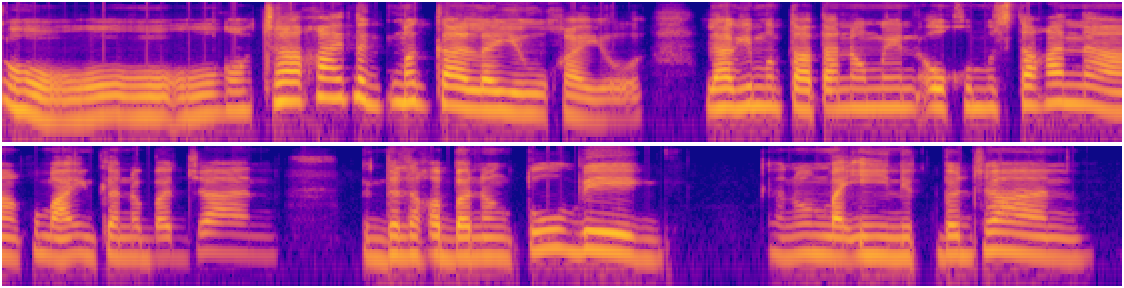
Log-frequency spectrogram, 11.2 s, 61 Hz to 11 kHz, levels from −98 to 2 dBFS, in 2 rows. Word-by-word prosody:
Oo, 165 - 0 0.6
oo, 200 - -3
'tsaka 285 +1 +6
kahit 320 +1 +4
nag 280 -6 +1
magkalayo 220 -8 +3
kayo 155 -3 -3 0.3
lagi 225 +1 +4
mong 235 -1 -4
tatanungin, 220 +1 0
"Oh, 225 - +4
kumusta 225 +2 0
ka 265 - +4
na 210 -7 0
kumain 190 -1 -1
ka 200 - -4
na 185 -1 -8
ba 185 0 -6
diyan? 210 0 -6 0.5
Nagdala 200 +2 -2
ka 200 +1 -1
ba 190 - +4
ng 190 -1 -4
tubig?" 230 -4 +1 0.6
Gano'n. 200 +1 -8
Mainit 190 0 0
ba 200 0 -2
diyan? 195 -4 -2
205 Hz, 150 wpm, -20 LUFS, 190-225 Hz, 0.6 s, tsaka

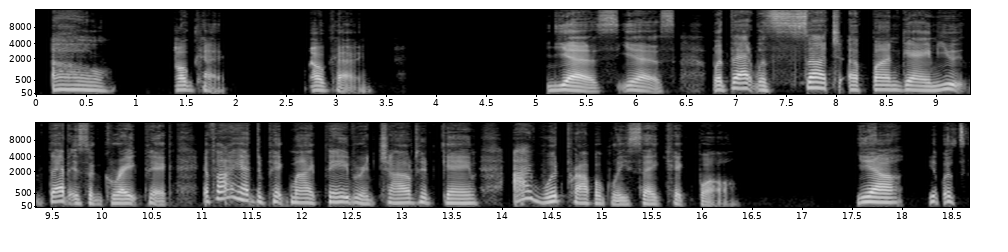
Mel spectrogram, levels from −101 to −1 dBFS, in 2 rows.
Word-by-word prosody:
Oh. 150 -5 -3 0.7
Okay. 150 -2 -1 0.9
Okay. 140 -3 -2 1.8
Yes, 135 -7 +4
yes. 140 -5 -1 0.4
But 155 0 0
that 195 -1 +5
was 145 -3 -2
such 215 +4 +4
a 150 - +1
fun 155 -2 +2
game. 140 -2 +1
You 170 +3 -1 0.2
that 195 +2 +3
is 140 0 -4
a 140 - -1
great 140 +4 +1
pick. - - -4 0.3
If - - -5
I 290 +3 +3
had 240 - +1
to 180 - -3
pick 185 +5 -5
my 155 -3 0
favorite 170 - -2
childhood 155 +1 -2
game, 145 -1 0 0.3
I 295 +1 +1
would 195 - 0
probably 135 -9 -1
say 120 0 -2
kickball. - - -6 1.2
Yeah. 170 -1 +6 0.3
It 195 - -4
was 190 -3 -2
150 Hz, 110 wpm, -26 LUFS, 140-175 Hz, 1.8 s, Yeah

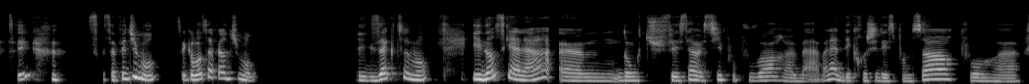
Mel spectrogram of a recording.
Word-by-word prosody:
tu - - +2
sais? 410 - -2 0.6
Ça - - -10
ça 195 - -1
fait 260 - +2
du 335 - +8
monde, 225 -4 +4 0.2
ça - - -4
commence 225 +7 +3
à 330 - +1
faire 280 -1 +1
du 260 -1 -1
monde. 225 - -1 1.0
Exactement 225 - +1 0.4
et 235 -1 +8
dans 260 +5 +7
ce - - -5
cas-là, 230 +5 +3
hem 170 -3 -2
donc 180 0 -1
tu 180 - -4
fais 180 -2 -1
ça 210 +3 +1
aussi 190 +3 -1
pour 210 +1 -13
pouvoir 180 -2 -5
bah, 145 - -7
voilà, 230 +5 -1
décrocher 165 -1 -3
des 155 - -2
sponsors, 220 +12 +1
pour 155 -2 -4
heu, 140 0 -6
190 Hz, 190 wpm, -25 LUFS, 165-235 Hz, 1.0 s, du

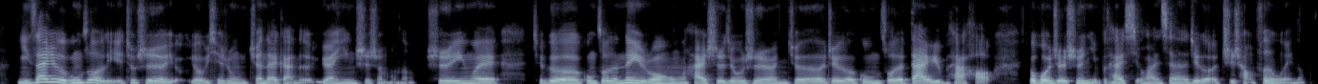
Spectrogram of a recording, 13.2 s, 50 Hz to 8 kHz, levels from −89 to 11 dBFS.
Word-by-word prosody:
你 180 -4 -2
在 275 +7 +5
这 285 0 +3
个 235 -4 +5
工 225 +2 +3
作 240 -2 +2
里 190 - -3
就 225 - -5
是 210 -5 +1
有 165 - -6
有 155 -2 -2
一 - - -4
些 205 +5 -5
这 200 - -4
种 180 -4 -4
倦 200 - -2
怠 180 -2 +1
感 210 - -3
的 230 0 -6
原 165 -11 -2
因 175 +2 -3
是 190 - -5
什 230 +4 -8
么 220 -1 -11
呢？ 215 +2 -11
是 200 -2 -1
因 195 +1 0
为 190 -3 +1 0.3
这 210 - -8
个 175 -4 +4
工 195 +3 -2
作 205 - +1
的 195 - +1
内 220 0 +4
容？ 175 +1 +1
还 180 -5 +1
是 185 +1 -1
就 185 0 -1
是 180 -3 -1
你 165 0 -3
觉 175 +1 -3
得 185 +1 +2
这 190 +1 -1
个 175 -2 +2
工 185 +1 -3
作 190 - -1
的 - - +4
待 205 +2 +4
遇 170 0 +1
不 190 - -9
太 185 -2 -1
好， - - -4 0.4
又 220 - +5
或 220 -2 +6
者 200 -1 +3
是 190 +2 0
你 180 0 -1
不 - - -8
太 205 -4 +1
喜 200 - -5
欢 180 -2 -3
现 200 +1 -2
在 180 -3 -2
这 190 +1 +1
个 175 0 0
职 - - -7
场 205 - -6
氛 210 -2 +1
围 - - -4
呢？ 225 +2 -8
190 Hz, 320 characters per minute, -24 LUFS, 175-210 Hz, 0.4 s, 或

